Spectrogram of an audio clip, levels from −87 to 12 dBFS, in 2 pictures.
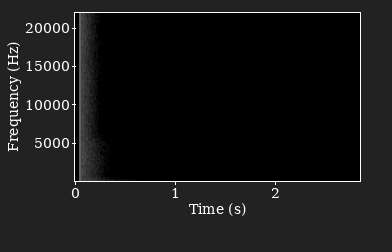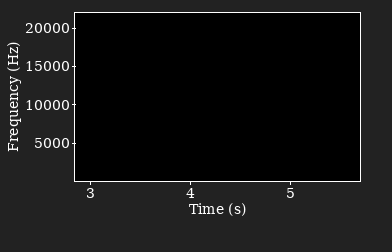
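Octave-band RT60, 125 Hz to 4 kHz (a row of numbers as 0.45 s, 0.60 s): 1.6 s, 1.2 s, 0.80 s, 0.60 s, 0.65 s, 0.60 s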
